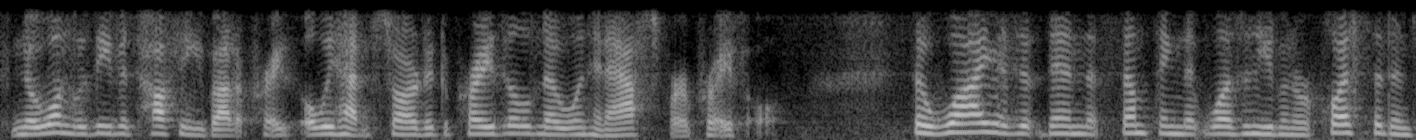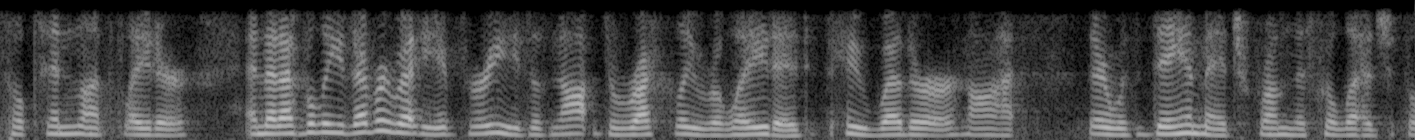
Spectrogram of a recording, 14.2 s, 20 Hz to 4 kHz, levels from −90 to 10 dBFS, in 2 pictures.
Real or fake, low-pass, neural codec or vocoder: fake; 3.6 kHz; codec, 16 kHz in and 24 kHz out, 0.6 kbps, FocalCodec, streaming, 4096 codes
